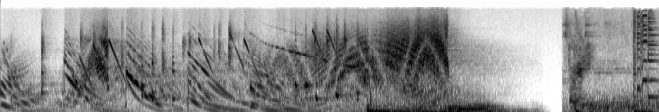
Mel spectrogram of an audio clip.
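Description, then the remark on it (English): Dense, loud electronic bleeps and zaps for an Atari video game commercial, made on a Buchla synthesizer, with rapid rising and falling pitch sweeps piling over one another, cutting out briefly before a final burst. “Atari video games.”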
